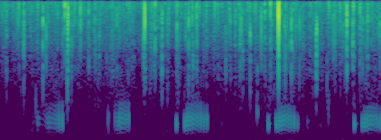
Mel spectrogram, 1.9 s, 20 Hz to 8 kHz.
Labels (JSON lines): {"label": "biophony, stridulation", "recorder": "SoundTrap 600 or HydroMoth"}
